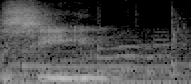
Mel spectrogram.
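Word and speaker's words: سين: So in short, I want you to practice how to pronounce the letter Seen, Seen, Seen, and the letter Sod, Sod, Sod.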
